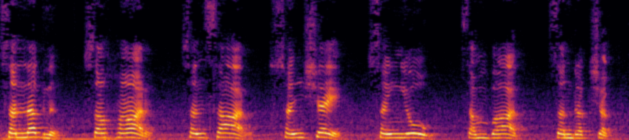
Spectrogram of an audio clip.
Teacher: ना की आवाज आ रही है पर हमने यहाँ ना नहीं लिखा है, ऊपर बिंदी लगाई है। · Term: अनुस्वार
